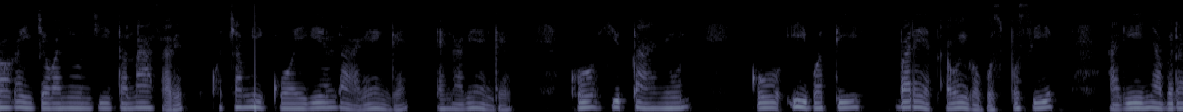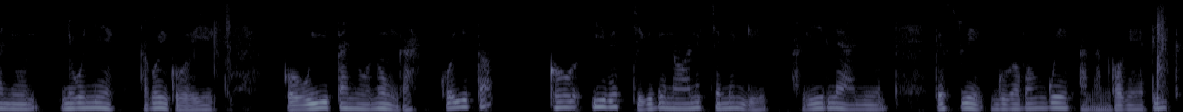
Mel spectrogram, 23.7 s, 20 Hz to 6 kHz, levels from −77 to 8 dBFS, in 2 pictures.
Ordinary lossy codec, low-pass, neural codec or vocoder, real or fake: AAC, 48 kbps; 5.4 kHz; none; real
